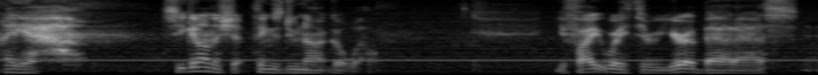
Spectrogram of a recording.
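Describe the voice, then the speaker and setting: A man talks into his phone camera at home in a loose, rambling way, recapping a game's story with plenty of swearing and laughter. His voice sits at an ordinary middle pitch. A faint hum runs underneath. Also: normal speed. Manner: animated, profane, laughs often. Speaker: gaming video creator.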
